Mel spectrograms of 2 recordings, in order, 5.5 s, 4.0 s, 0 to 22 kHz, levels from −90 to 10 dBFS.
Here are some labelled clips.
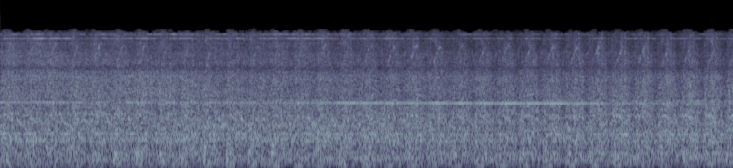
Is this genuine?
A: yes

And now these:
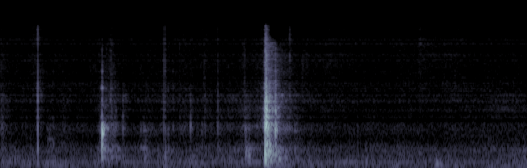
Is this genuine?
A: no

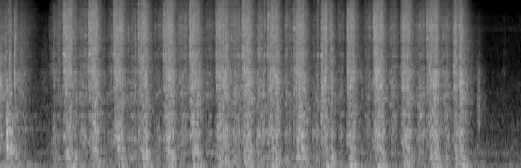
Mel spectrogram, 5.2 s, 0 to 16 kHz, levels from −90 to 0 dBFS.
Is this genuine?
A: no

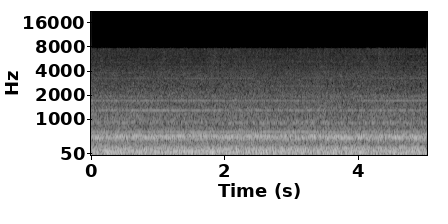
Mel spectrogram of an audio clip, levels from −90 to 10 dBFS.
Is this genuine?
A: yes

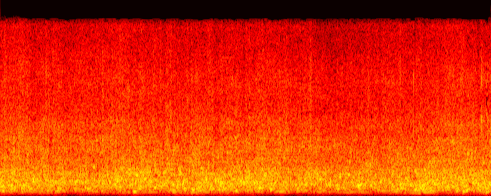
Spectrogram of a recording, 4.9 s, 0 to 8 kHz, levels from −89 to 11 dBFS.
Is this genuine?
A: no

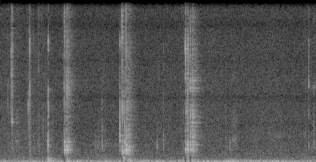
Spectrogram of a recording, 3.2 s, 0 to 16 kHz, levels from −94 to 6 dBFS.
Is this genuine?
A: yes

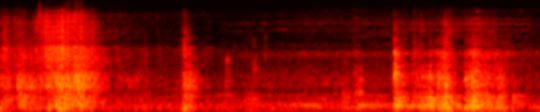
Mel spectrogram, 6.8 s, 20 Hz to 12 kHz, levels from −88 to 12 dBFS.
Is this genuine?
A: yes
